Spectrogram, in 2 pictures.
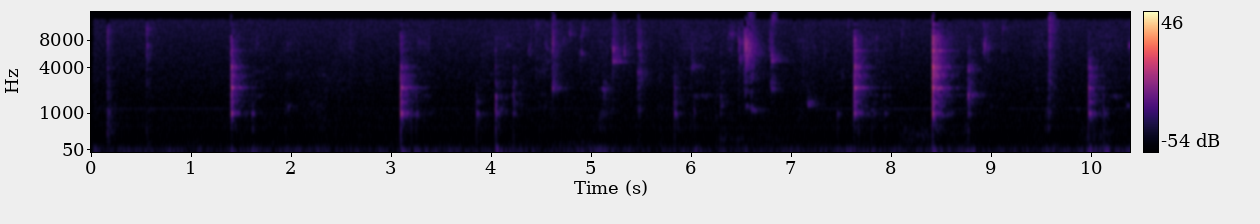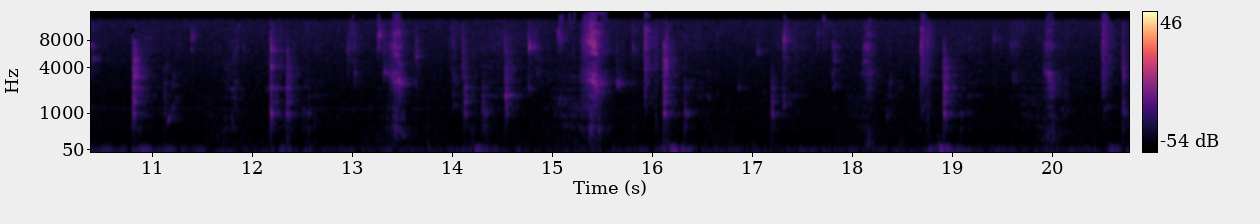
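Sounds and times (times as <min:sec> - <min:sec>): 
eating with wooden utensils: 0:03.0 - 0:20.7.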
